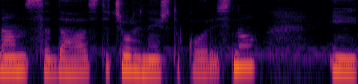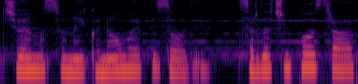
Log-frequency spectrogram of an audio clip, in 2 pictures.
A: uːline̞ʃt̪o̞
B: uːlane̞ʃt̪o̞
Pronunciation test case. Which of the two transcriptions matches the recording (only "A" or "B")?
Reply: A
